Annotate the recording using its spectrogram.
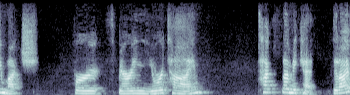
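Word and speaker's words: tack så mycket: thank you very much for sparing your time takstamiket did i pronounce that right you did it very well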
